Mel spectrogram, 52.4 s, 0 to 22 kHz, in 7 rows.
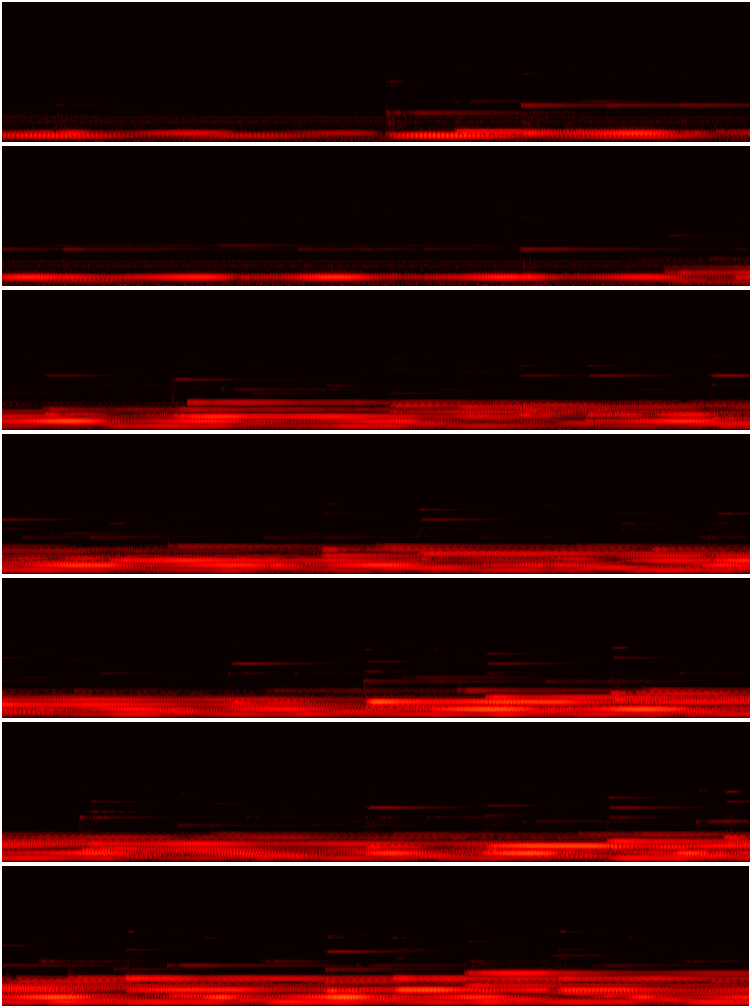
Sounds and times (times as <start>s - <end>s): Marimba, xylophone: 0.0s - 52.3s
Vibraphone: 0.0s - 52.3s.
